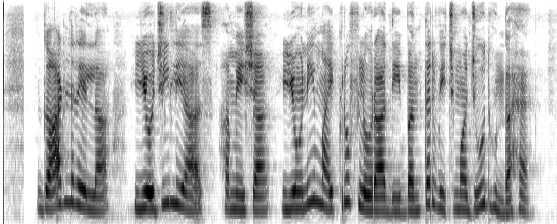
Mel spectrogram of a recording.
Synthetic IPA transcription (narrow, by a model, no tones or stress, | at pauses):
ɡaːɖnəɾeːlaː | joːd͡ʒiːlɪjaːshəmeːʃaːjoːniːmaːɪkɾoːpʰloːɾaːd̪iːbənt̪əɾʋɪt͡ʃmɔːd͡ʒuːd̪ɦʊ̃nd̪aːɦɛː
